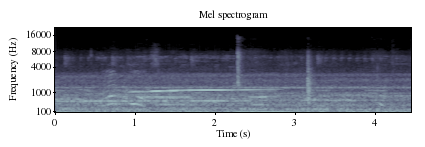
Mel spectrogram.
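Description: Dubai Metro train running into a station, heard from inside the car: a steady low rumble with a high motor whine that rises slightly in pitch, and two sharp clicks near the middle and end.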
